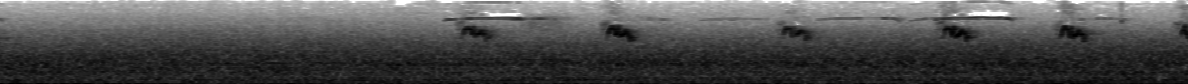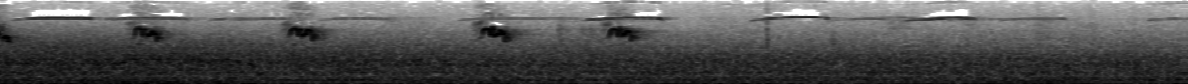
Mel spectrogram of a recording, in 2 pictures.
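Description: Cedar waxwings give very high, thin, lisping whistles, repeated every second or so over steady traffic rumble.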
